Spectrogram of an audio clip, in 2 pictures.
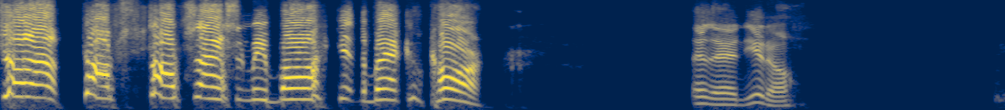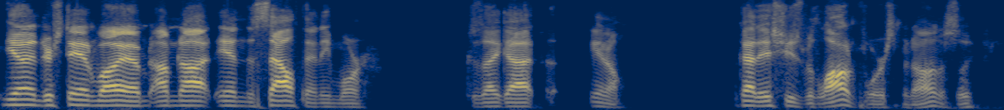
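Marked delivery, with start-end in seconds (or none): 0.0-3.2 shrill, very loud, high-pitched cop yell. Retelling being pulled over, speaker acts out the officer, imitating a yelling cop. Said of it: "And you'd be like".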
